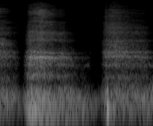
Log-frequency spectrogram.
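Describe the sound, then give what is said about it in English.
A voice imitates heavy breathing: two long, forceful breaths, each a broad rushing exhale followed by a brief pause, fairly loud with no talking. “And the heavy breathing started once they saw the sign.”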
